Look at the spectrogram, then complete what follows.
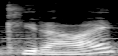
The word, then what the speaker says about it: Kiraly: Suzanne, pronounced Kirai in Hungarian.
